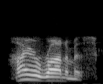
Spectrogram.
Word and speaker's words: Hieronymus: I want to say Hieronymus, but I'm not sure uh, uh, that's how you say it. – Hieronymus, correct.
